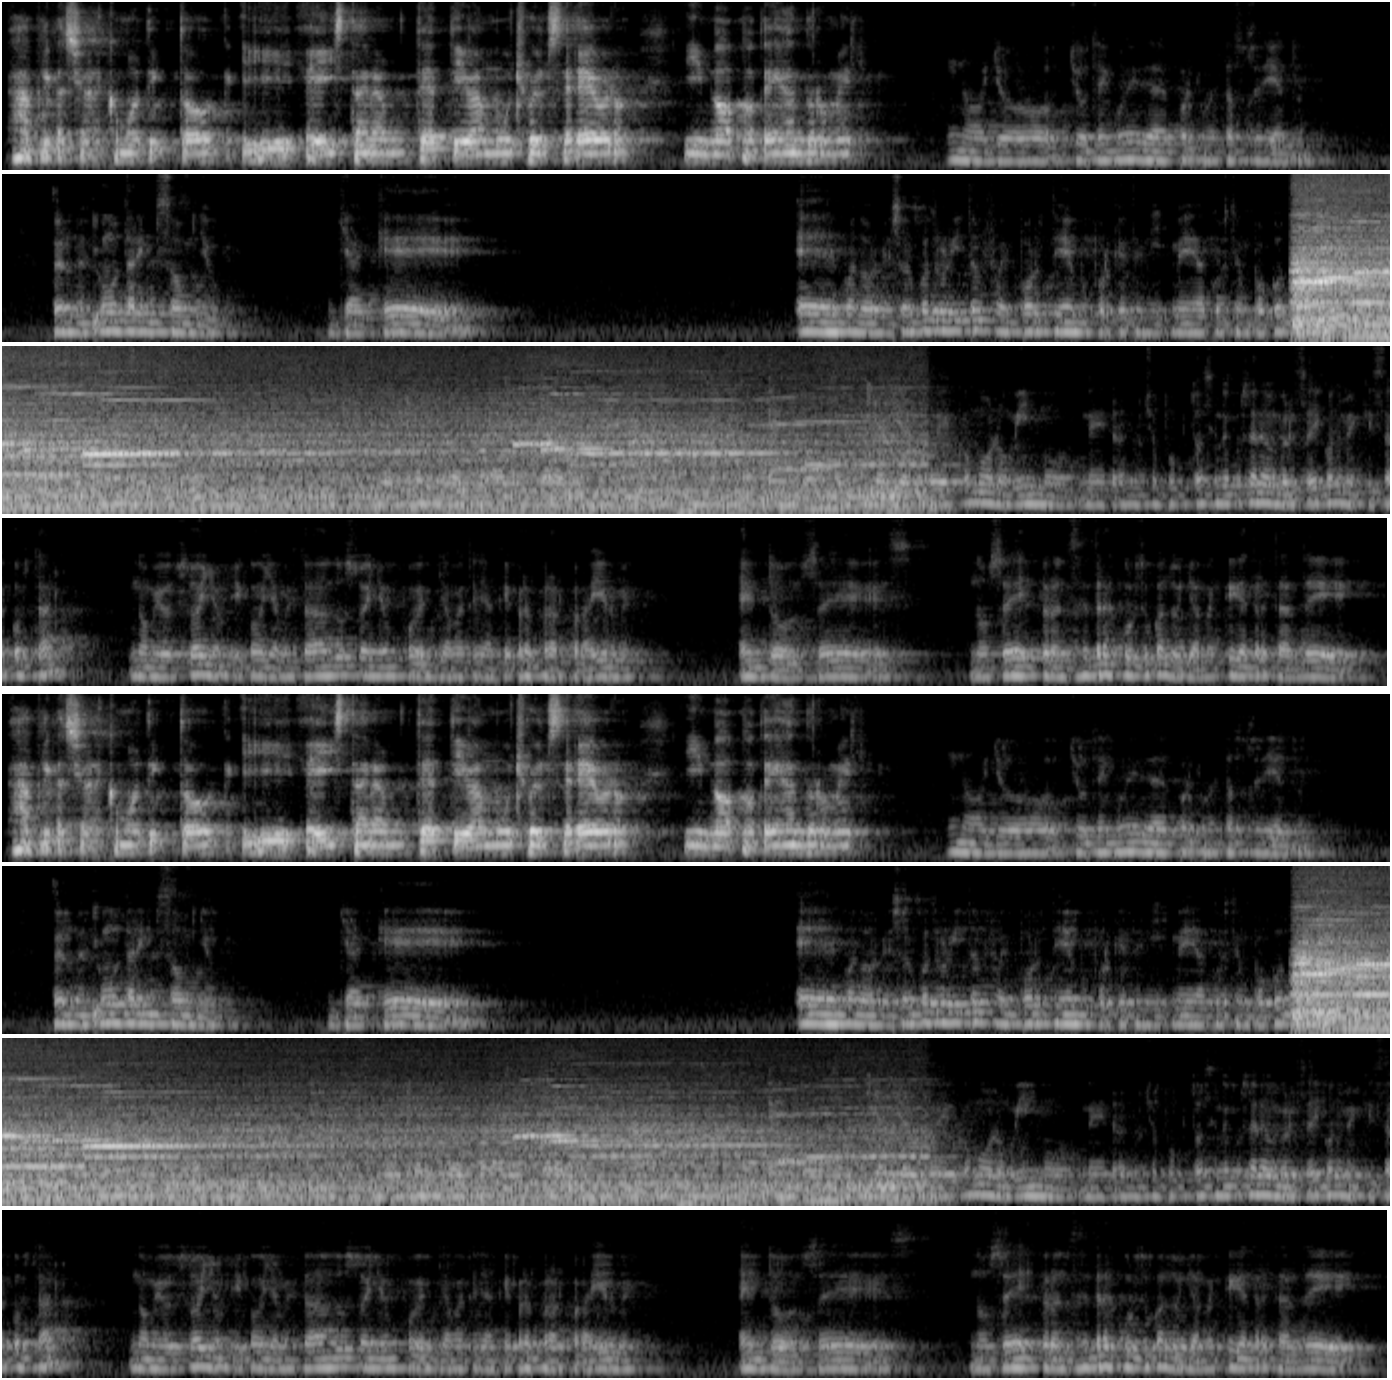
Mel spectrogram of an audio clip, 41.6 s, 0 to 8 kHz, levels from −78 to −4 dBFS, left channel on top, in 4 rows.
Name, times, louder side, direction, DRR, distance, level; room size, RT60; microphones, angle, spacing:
voice 1, 0.0-6.4, equal, 5° left, 2 dB, 0.9 m, -26 dB
voice 2, 7.1-9.8 10.8-12.1 12.8-14.0 16.3-20.5 20.9-22.4 23.1-25.3 26.5-31.7 32.2-36.0 36.7-38.0 38.5-41.3, equal, 30° left, 3 dB, 4.2 m, -35 dB
sound 1, 20.1-27.8, left 1 dB, 55° left, 3.0 m, -25 dB
28.5 x 23.5 x 4.3 m, 1.1 s
head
